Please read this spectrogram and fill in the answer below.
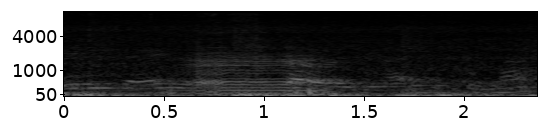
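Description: A single bleat from a goat or sheep, one drawn-out call lasting under a second, starting about half a second in.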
